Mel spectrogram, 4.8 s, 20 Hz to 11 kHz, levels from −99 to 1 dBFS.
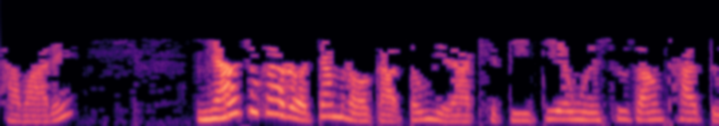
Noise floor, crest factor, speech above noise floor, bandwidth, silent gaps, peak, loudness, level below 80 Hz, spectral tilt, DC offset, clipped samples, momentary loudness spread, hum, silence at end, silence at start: -65 dBFS; 22 dB; 39 dB; 3.9 kHz; none; -6 dBFS; -26 LUFS; -76 dBFS; -9.5 dB/octave; under 0.1%; under 0.1%; 17 LU; none; 0 s; 0 s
